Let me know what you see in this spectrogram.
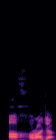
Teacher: On the Kha we make hums quality, the continuation of our breath, and also we read in heavy sound.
